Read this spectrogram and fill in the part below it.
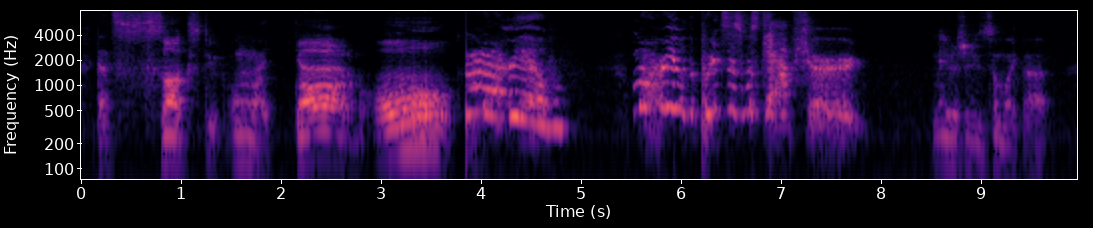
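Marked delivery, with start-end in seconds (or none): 3.8-7.7 very high, throat-straining, strained character voice. Trying out a character voice, straining to do the Toad voice. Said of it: "the best way to do the Toad voice".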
